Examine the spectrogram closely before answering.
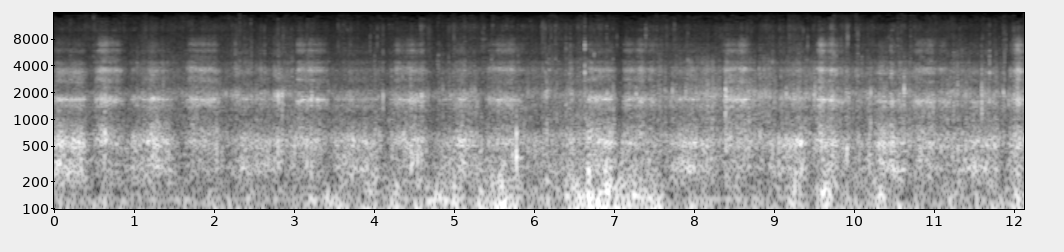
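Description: Mountain bikes rolling over a dirt track: tyre and bike noise with wind rumbling on the microphone, and a soft hiss repeating roughly every half second.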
